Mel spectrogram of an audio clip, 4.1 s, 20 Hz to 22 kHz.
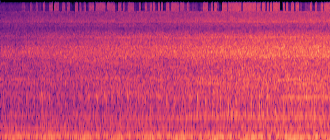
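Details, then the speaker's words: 2001 Toyota Tacoma Prerunner, about 220k miles and little maintenance, after repair of P0303 misfire code with new coil pack: even, steady idle with regular pulse, no misfire; owner says it hasn't run this good in a long time. "oh yeah she's running good she haden't run this good in a long time"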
